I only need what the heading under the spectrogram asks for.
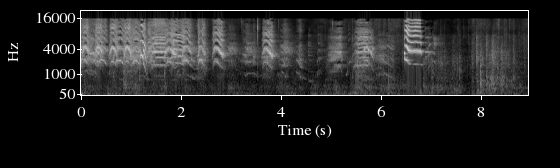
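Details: A white male rose-ringed parakeet and a green bird, said to be in talking mode, produce fast, busy chatter at first, then scattered squawks, including one loud piercing call near the end, over background noise.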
